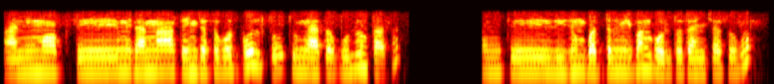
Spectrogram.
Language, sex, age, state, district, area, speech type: Marathi, male, 30-45, Maharashtra, Nagpur, urban, conversation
